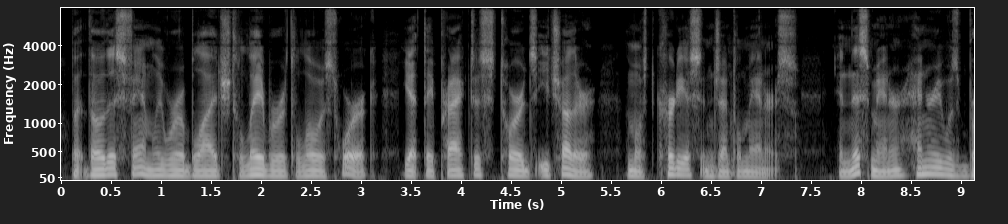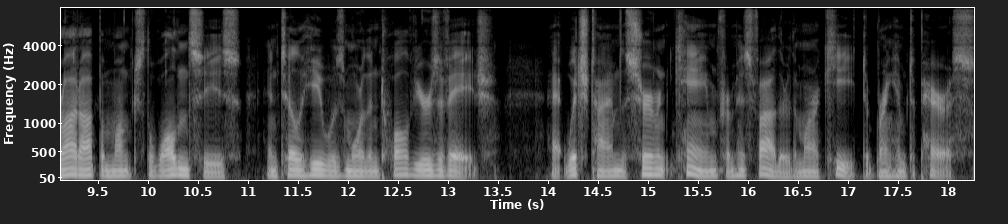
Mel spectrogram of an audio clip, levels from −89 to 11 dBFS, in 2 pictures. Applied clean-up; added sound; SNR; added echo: none; none; none; none.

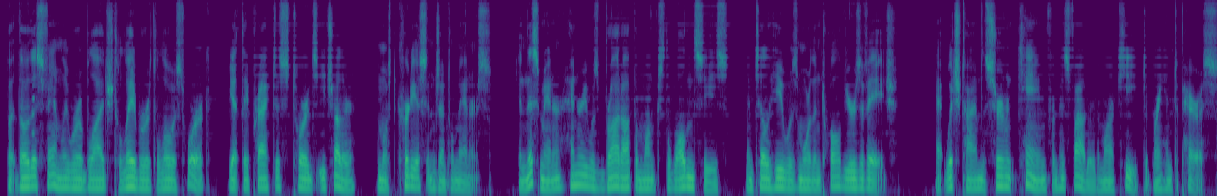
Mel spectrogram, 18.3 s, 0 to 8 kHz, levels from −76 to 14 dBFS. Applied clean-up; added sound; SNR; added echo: neural mask model DeepFilterNet 3.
